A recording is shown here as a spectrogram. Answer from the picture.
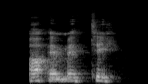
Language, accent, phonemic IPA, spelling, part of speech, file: French, Canada, /a.ɛm.te/, AMT, proper noun, LL-Q150 (fra)-AMT.wav
- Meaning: MTA - AMT — Agence métropolitaine de transport – the former public transit agency for the CMM, now replaced by the RTM - the Réseau de transport métropolitain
